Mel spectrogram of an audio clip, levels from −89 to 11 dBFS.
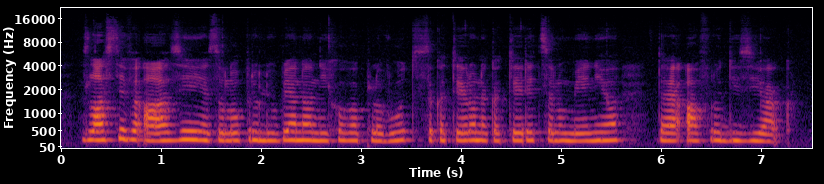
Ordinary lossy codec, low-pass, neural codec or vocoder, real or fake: MP3, 96 kbps; 19.8 kHz; vocoder, 48 kHz, 128 mel bands, Vocos; fake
